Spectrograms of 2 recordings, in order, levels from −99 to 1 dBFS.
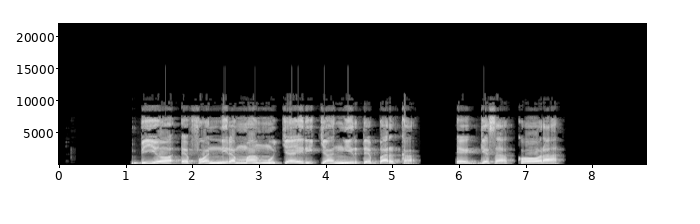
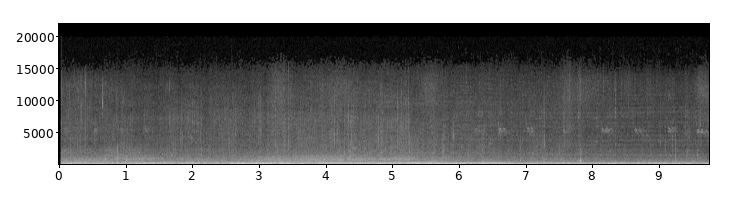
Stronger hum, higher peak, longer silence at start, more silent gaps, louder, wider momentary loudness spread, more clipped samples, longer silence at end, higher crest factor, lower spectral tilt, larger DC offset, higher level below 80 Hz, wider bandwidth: neither; first, 0 dBFS vs -14 dBFS; first, 1.1 s vs 0 s; first, 5.44-5.94 s vs none; first, -12 LUFS vs -29 LUFS; about the same, 7 LU vs 6 LU; neither; first, 1.3 s vs 0 s; about the same, 14 dB vs 14 dB; second, -3.5 dB/octave vs -7 dB/octave; neither; about the same, -56 dBFS vs -58 dBFS; second, 9.8 kHz vs 16 kHz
